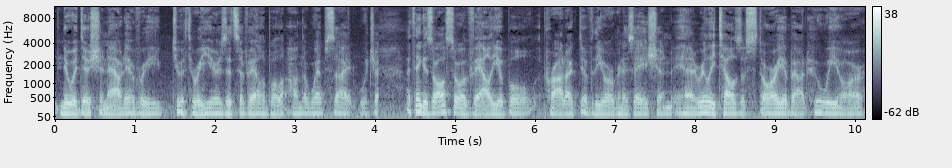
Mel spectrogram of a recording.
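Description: Speaking with a New York accent, the voice moves at a fairly quick pace. Its intonation is monotone and flat, with noticeable background noise. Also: man, medium pitch for a man. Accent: New York accent, still noticeable. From New York City. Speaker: civic group chair. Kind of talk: radio interview. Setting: studio.

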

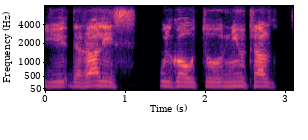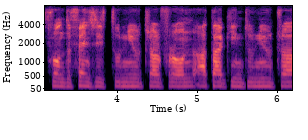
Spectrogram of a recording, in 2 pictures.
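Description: In a Spanish accent, a man speaks fairly slowly at a fairly high pitch in a monotone, flat delivery, recorded dry and close with no echo against a quiet background. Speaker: tennis coach. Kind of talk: podcast interview.

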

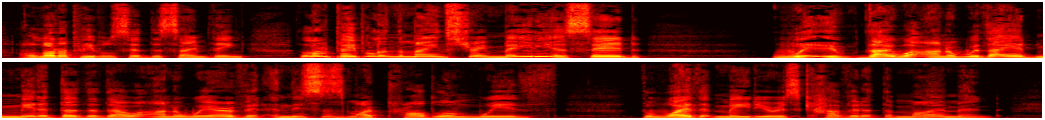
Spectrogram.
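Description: Speaking very fast, a man with an Australian accent uses lively intonation. His pitch is high. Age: 40s. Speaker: breakfast radio host. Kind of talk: casual chat. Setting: Skype call.

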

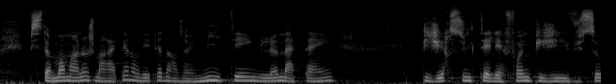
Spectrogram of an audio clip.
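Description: On a very clean recording with a silent background, the voice stays monotone, its intonation flat. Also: woman. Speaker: company founder. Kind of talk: interview.

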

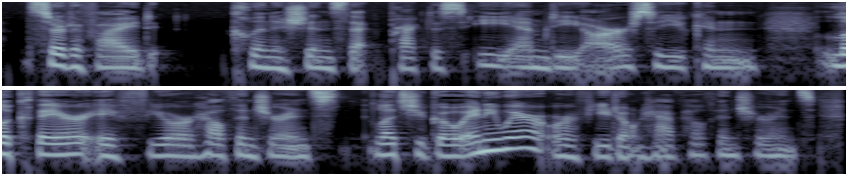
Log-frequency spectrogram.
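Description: A woman with a plain, everyday voice speaks at a fairly low pitch with fairly even intonation. The recording is very clean, with a silent background. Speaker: member care coordinator. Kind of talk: interview discussing trauma.

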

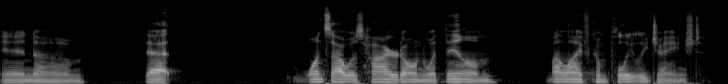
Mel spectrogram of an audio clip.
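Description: Speaking very slowly with long, frequent pauses, a man with a Southern accent keeps a fairly low pitch and fairly even intonation. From US South, Gulfport, Mississippi. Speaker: truck driver, former sheriff's deputy. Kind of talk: podcast interview.

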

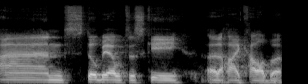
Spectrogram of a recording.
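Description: A man with a Manchester accent talks at a fairly low pitch and a moderate pace on a very clean recording with a silent background. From northern England, North Manchester. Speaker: college water skier. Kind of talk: podcast interview.

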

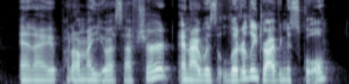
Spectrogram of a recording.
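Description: An American accent from a woman with a bright, sharp tone, vocal fry and a moderate pace. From Minnesota. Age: 20s. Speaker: college student, convert. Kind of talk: testimony. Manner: animated.

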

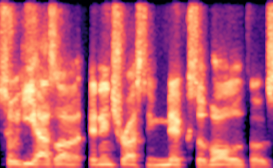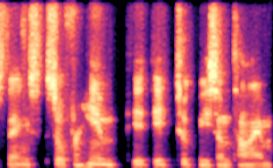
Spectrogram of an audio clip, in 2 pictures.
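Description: A man's fairly low voice at a moderate pace, with ordinary pitch variation and hardly any pauses. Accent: American. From Florida, US. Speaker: impressionist comedian. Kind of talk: casual interview chat with impressions. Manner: animated, switches into character voices.

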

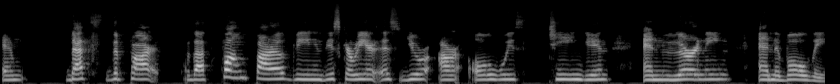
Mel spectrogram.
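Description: Fairly slow, fairly even speech in a Venezuelan accent. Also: woman. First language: Spanish. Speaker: software engineer and tech lead. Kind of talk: interview. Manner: halting.

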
